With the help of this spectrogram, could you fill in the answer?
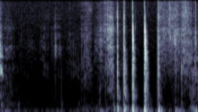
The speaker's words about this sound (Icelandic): fingurnar á blaðsíðum, árbókar ferðarfélags Íslands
